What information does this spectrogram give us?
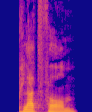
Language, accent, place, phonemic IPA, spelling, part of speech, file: German, Germany, Berlin, /ˈplatˌfɔʁm/, Plattform, noun, De-Plattform.ogg
- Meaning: platform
